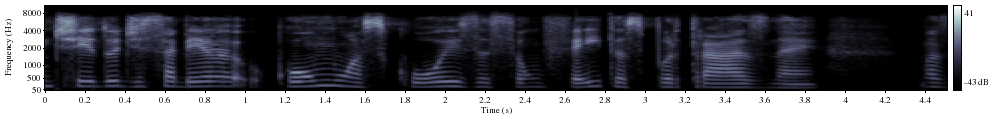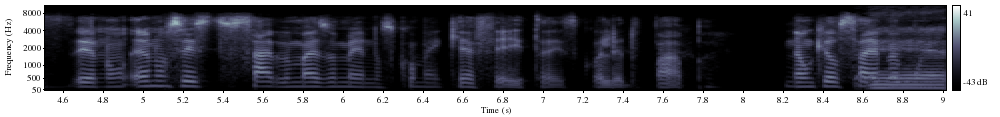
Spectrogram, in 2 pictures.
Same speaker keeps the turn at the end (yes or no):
no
